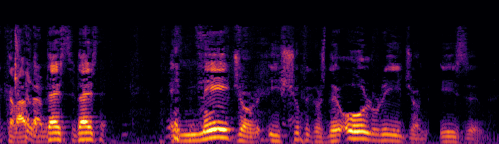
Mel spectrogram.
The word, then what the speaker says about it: Calabria: Calabria, yes, you say Calabria.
